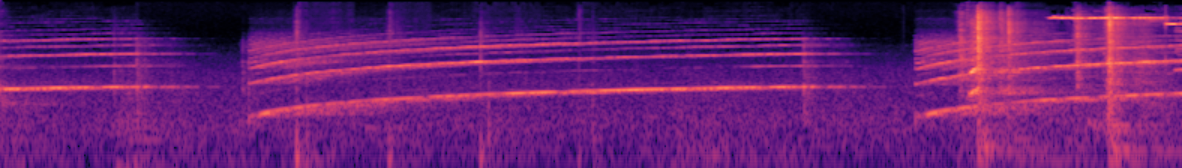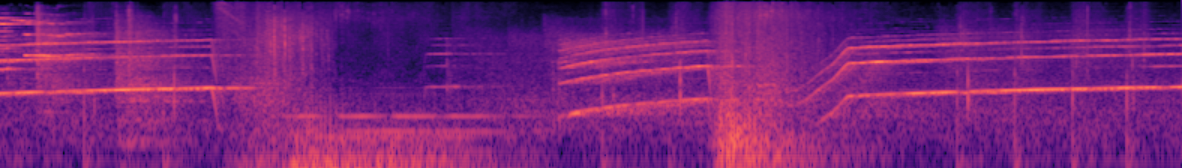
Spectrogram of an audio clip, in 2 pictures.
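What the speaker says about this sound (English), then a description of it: "please turn off that alarm since that's your job" An alarm siren in Life is Strange wails in repeated rising sweeps, loud and close, cycling several times with a brief low rumble between sweeps.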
